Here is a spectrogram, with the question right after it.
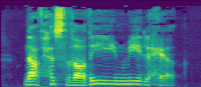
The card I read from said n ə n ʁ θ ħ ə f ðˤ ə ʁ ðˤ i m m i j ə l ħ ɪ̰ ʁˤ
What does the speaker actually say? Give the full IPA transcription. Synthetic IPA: n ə ʁ θ ħ ə s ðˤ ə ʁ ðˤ i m m i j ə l ħ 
